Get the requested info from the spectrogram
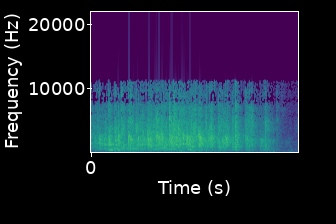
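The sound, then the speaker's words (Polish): A crowd breaks into steady, loud applause, a dense wash of many hands clapping at once that holds for about four seconds before tapering off at the end. “Patrz, nikt ci nie klaszcze brawo nawet.”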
